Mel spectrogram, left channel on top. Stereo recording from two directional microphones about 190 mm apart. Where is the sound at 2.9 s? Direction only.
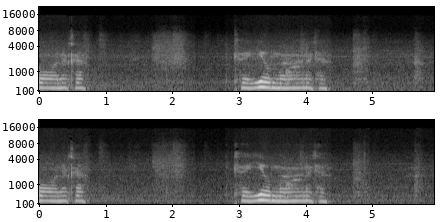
10° right (ahead or behind).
